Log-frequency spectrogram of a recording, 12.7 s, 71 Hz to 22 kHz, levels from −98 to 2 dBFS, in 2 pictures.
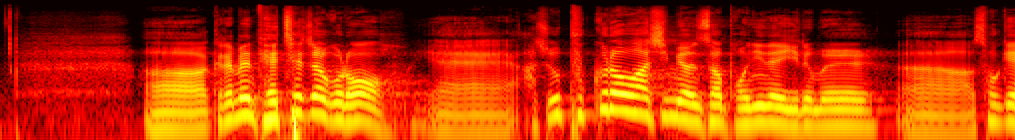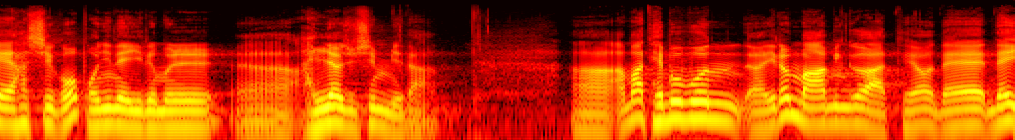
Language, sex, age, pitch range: Korean, male, 40-59, 115-155 Hz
